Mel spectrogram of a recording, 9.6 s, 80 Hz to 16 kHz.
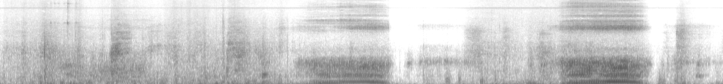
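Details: Person snoring at 6am: loud, rough, vibrating snores on breathing in, two clear snore breaths separated by quieter breathing and faint room noise; snoring.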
